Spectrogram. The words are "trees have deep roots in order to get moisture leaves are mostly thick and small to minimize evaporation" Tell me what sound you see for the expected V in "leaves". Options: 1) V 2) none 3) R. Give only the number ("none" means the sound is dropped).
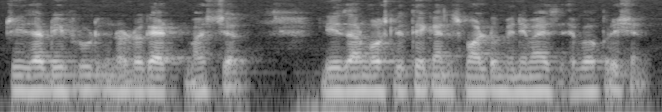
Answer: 2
